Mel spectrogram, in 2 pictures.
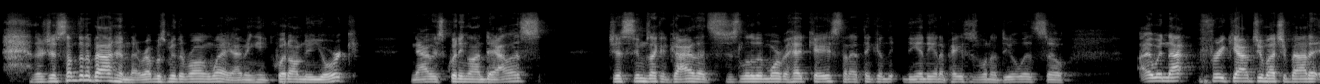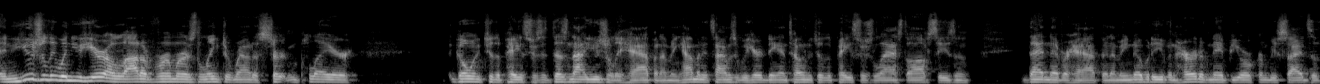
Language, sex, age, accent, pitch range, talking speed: English, male, 20-39, American, 100-120 Hz, 250 wpm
